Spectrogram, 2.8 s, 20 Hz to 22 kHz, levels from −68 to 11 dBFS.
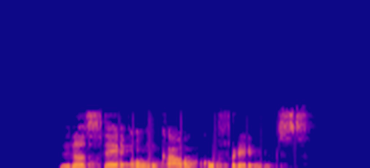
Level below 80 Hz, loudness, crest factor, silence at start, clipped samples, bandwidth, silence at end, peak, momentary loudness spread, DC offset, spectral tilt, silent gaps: -52 dBFS; -18 LUFS; 16 dB; 0.45 s; under 0.1%; 8.2 kHz; 0.5 s; -2 dBFS; 12 LU; under 0.1%; -3 dB/octave; none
